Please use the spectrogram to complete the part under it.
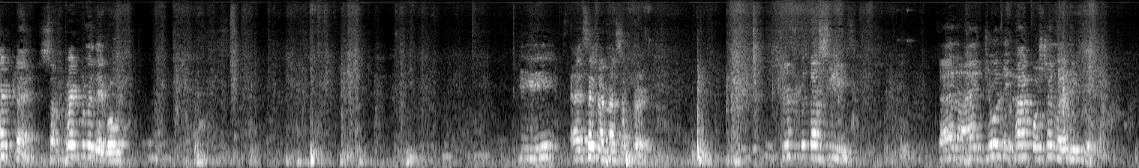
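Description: A man talks steadily.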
